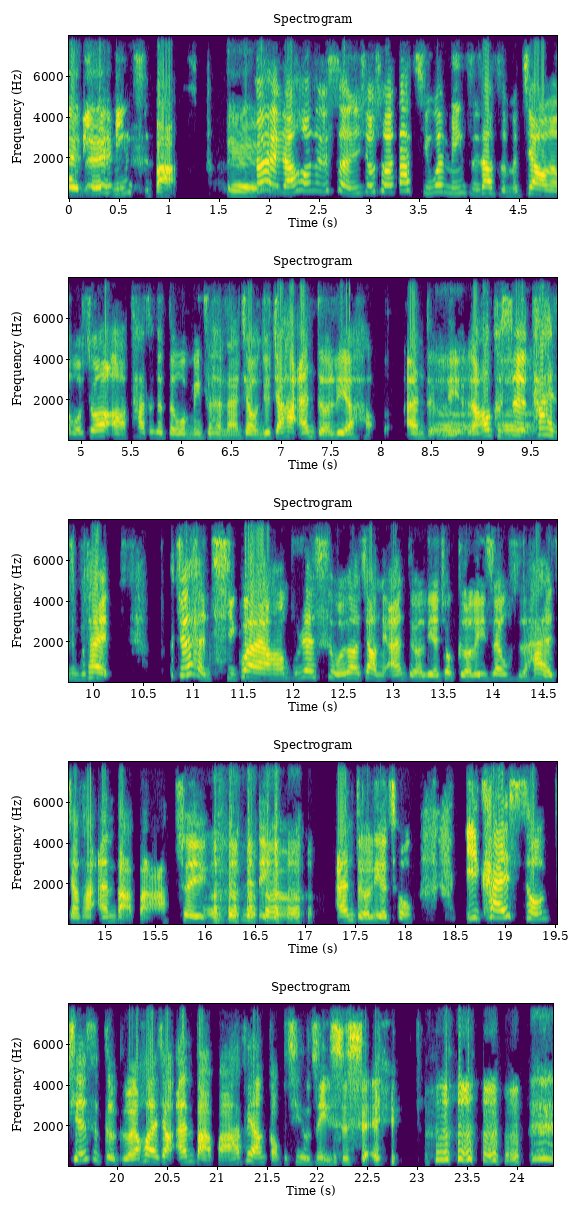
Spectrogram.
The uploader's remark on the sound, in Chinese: 在台灣國父紀念館的停車場，窗外是黑漆漆的夜晚，兩人居然都關在車子裡錄音。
